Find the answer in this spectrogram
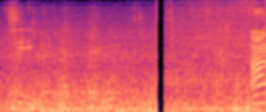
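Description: Steady low rumble of the Netaji Express passenger train running, heard from inside the coach. The sound cuts out sharply for an instant about a second in, and a voice begins near the end.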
